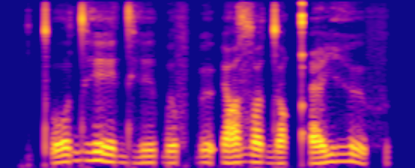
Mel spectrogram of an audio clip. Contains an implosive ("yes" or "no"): yes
